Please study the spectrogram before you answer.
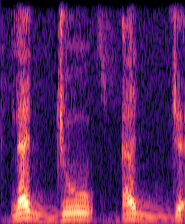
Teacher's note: الجيم بتخرج منين؟ من وسط اللسان مع سقف الحنك، مع ما يحازيها من سقف الحنك.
